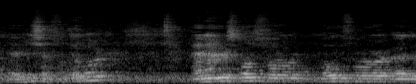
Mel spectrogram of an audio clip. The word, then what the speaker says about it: Richard van Tilborg: I pronounce it in Dutch like Richard van Tilborg, and I'm responsible for the marketing part of it.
